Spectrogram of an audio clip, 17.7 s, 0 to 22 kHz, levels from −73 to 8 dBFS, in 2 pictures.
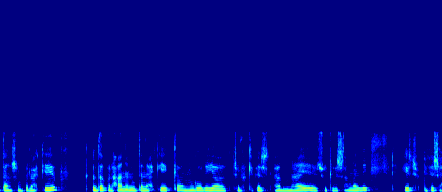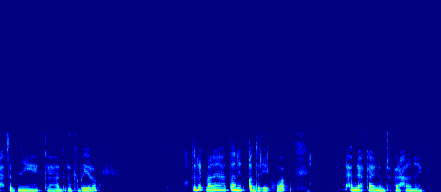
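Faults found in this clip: Speech dull and band-limited throughout, nothing above 7 kHz. Rough, fluttering noise hugging voiced sounds; heavy codec damage. Likely cause: Dolby Digital compression at a starved bitrate, which fits roughly 48 kbps. Encoder dropped the top band and left many frequency lines without mantissa bits; decoder filled the gaps with dither noise, producing the flutter.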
